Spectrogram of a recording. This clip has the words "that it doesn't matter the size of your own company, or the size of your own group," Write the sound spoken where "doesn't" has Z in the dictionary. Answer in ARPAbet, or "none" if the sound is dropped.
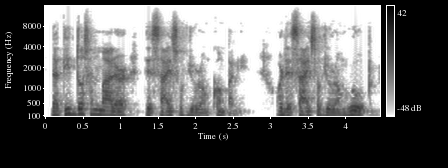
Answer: S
